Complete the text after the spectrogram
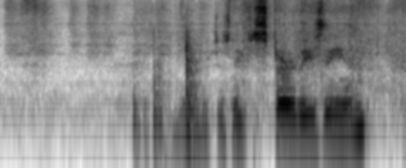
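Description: A spatula scrapes and stirs a mixture in a glass bowl.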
